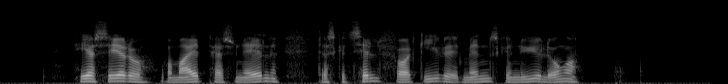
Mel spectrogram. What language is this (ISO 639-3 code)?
dan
